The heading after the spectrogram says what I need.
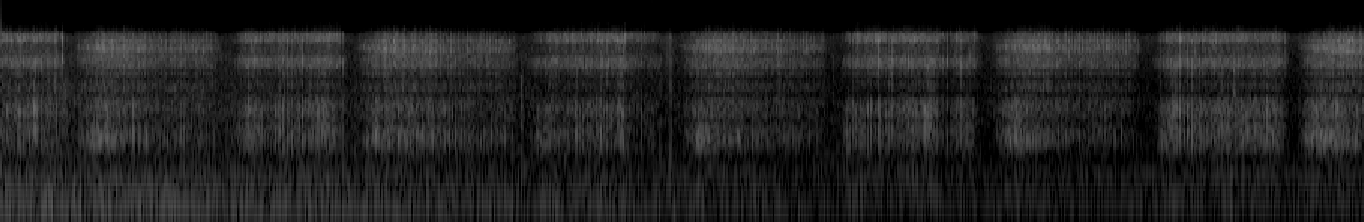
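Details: Repeated rough, rattling breathing sounds in quick succession with a steady low rumble underneath; snoring during sleep.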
